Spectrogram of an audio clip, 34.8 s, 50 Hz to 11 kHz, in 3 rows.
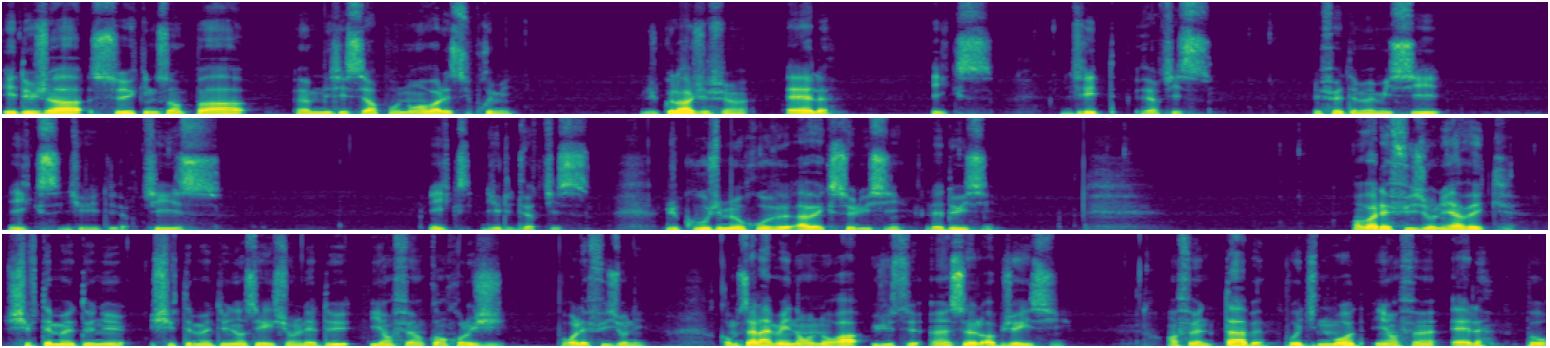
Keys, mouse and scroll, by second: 0.9 l, 2.4 Delete, 4.8 right click, 5.7 l, 6.7 Delete, 9.2 right click, 9.8 l, 11.0 x, 12.5 right click, 13.4 l, 14.6 x, 15.9-16.4 scroll down 5, 16.4 Tab, 17.0 right click, 17.6 right click, 18.5 shift+right click, 19.7 right click, 21.0 right drag, 21.6 right click, 22.1 right click, 23.0 right click, 24.1 shift+right click, 27.0 ctrl+j, 31.4 right click, 32.1 Tab, 33.5 a.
